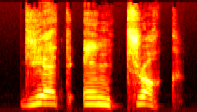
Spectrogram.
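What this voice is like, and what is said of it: Put-on Russian accent. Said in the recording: “I'd never met a Russian, but I'd heard the accent before”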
